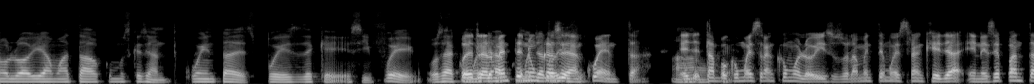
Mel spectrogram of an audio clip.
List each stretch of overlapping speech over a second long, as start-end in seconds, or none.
4.6-5.9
